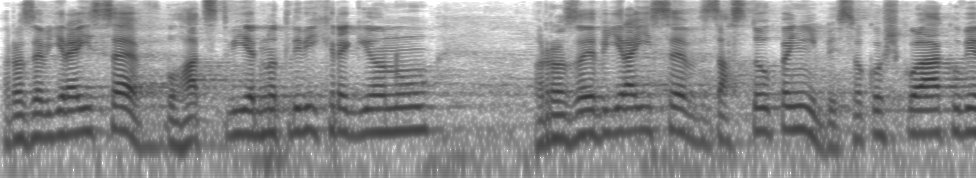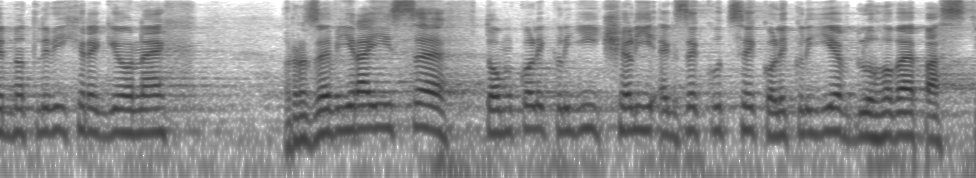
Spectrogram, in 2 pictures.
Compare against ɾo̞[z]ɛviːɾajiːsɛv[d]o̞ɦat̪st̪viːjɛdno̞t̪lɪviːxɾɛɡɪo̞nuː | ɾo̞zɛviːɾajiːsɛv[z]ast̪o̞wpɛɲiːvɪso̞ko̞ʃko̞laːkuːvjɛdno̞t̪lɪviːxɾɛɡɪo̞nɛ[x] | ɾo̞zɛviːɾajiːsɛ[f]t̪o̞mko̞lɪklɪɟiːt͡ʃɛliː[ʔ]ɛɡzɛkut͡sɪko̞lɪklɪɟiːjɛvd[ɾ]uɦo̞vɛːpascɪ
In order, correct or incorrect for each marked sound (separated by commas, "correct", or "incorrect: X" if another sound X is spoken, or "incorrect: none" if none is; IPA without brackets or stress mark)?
correct, incorrect: b, correct, correct, correct, correct, incorrect: l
